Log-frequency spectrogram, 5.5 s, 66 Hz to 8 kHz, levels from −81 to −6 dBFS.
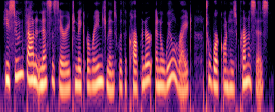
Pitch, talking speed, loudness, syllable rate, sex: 220 Hz, 195 wpm, -18 LUFS, 5.8 syllables/s, female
